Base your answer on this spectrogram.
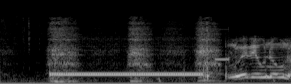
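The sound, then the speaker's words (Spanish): Mobile phone dialing an emergency number, held by a man buried alive in a coffin: a steady electronic tone with short beeps over it, then a brief cluster of other warbling tones. “Comienza a marcar el número de emergencias en el móvil y llama.”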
